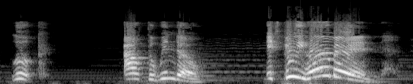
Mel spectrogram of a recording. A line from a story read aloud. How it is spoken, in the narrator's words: shouted Captain Kirk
